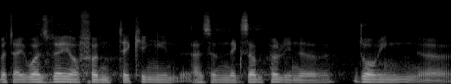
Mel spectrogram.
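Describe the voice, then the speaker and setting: A man with a French accent has a fairly low, dark and mellow voice. He talks at a moderate pace with monotone, flat intonation. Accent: French accent, non-native English. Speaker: designer. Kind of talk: interview conversation. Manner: halting, many fillers and restarts.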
